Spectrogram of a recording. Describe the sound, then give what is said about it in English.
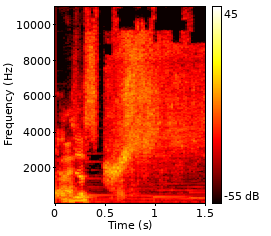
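A person makes a long, breathy hissing sound with their mouth, mimicking an aerosol spray, sustained for over a second after a brief voiced lead-in, fairly loud. “I hate it here, as like we're just getting sprayed.”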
